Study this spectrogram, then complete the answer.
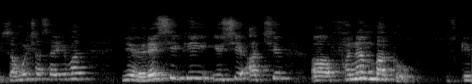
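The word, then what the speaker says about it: Pernambuco: उस नाव recipe RECIFE recipe समझ यह रेसिपी फनम्बको उसकी प्रोनाउंसिएशन है शाबाश यह फनम्बको ब्राजीलस बह कर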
